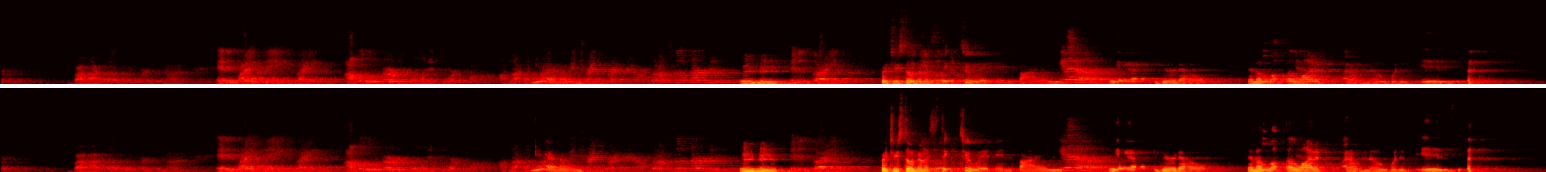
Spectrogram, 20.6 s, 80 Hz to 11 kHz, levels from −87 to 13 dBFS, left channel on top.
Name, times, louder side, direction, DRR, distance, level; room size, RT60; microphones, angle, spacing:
voice 1, 1.0-4.2 4.6-9.6 10.5-11.1 11.9-12.7 14.1-14.8 17.1-17.5, right 1 dB, 5° right, -14 dB, 3.5 m, -48 dB
voice 2, 7.1-7.8 9.9-10.4 11.7-12.4 12.9-14.2 14.8-16.1 16.6-17.6 17.9-19.6, right 8 dB, 85° right, 14 dB, 0.3 m, -32 dB
26.0 x 9.0 x 3.4 m, 2.2 s
head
